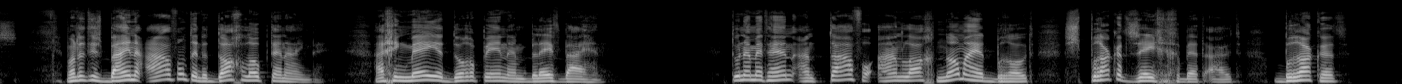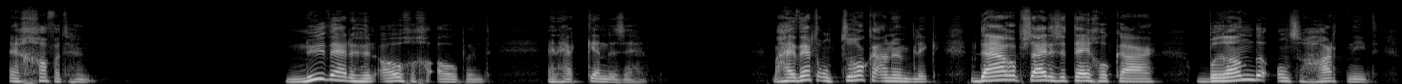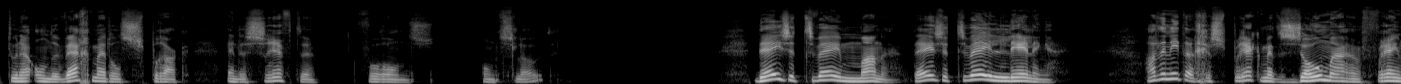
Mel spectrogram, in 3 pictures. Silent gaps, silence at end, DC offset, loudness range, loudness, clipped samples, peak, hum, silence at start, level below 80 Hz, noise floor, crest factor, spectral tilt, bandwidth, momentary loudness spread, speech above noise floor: none; 0 s; under 0.1%; 11 LU; -22 LUFS; under 0.1%; -2 dBFS; none; 0 s; -60 dBFS; -80 dBFS; 22 dB; -5.5 dB/octave; 15.5 kHz; 16 LU; 57 dB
